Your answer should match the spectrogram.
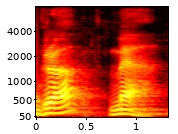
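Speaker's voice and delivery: slow "gra-ma", schwa then open A; split syllables. Shown as a demonstration. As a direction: sound out "gra-ma" in two separate beats. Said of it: "The sound here changes".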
